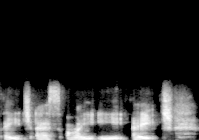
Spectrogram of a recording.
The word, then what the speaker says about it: Hsieh: I'm not sure how you pronounce the name. It's Hsieh.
